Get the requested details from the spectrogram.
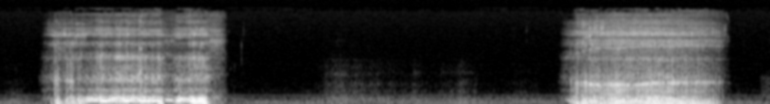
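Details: Male snoring sound effect: two loud, rough, rattling snores on breathing in, each about two seconds long, separated by a quiet pause; ordinary snoring.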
